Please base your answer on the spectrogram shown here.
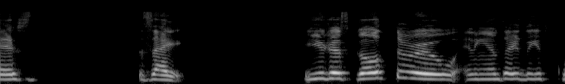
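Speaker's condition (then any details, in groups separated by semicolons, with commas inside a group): Cerebral palsy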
